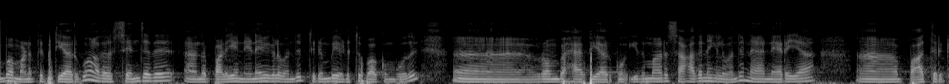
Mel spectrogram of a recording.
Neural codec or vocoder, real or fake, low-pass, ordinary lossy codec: none; real; none; none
